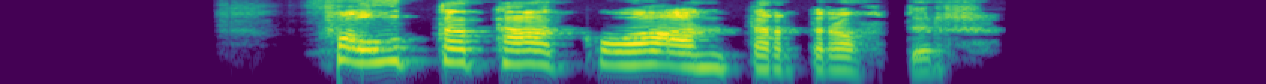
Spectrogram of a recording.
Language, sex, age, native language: Icelandic, female, 60-69, Icelandic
